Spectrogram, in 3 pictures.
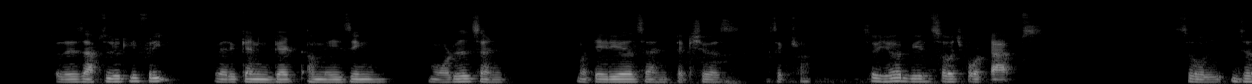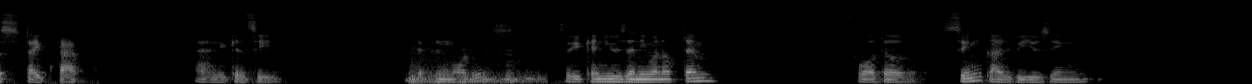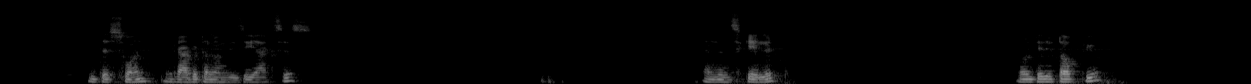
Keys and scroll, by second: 8.1 p, 28.0 g, 28.1 z, 29.6 s, 33.0 Home, 36.4 g, 37.2 y.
